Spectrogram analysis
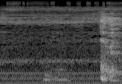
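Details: A single short, harsh cough burst near the end from someone with fever and cough, over steady background hiss and faint murmuring.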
